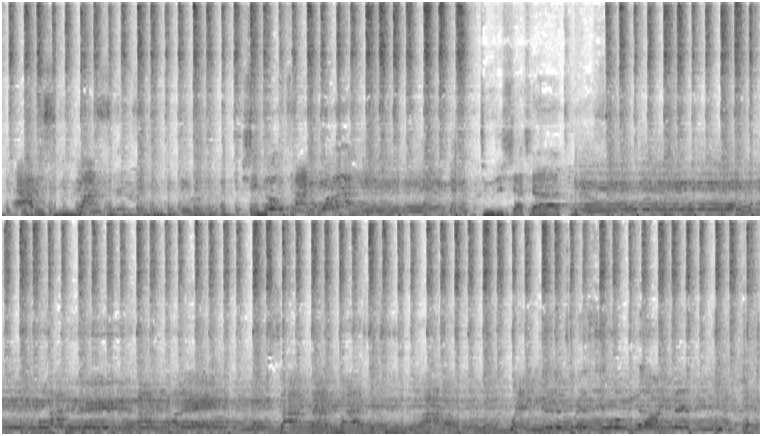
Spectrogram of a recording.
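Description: Live rock band playing: electric guitar and drum kit, with a woman singing. The drums and bass drop out briefly about six seconds in, then the band comes back in.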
